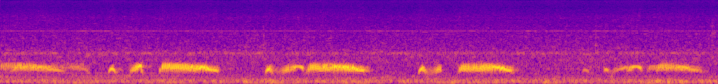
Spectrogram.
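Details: At a reportedly eerie spot where birds were being trapped, a spotted dove coos while fighting: clusters of quick short notes each leading into a longer soft burry coo, repeated several times.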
